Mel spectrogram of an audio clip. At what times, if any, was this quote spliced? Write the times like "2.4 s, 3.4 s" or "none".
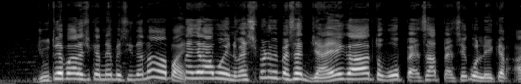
1.9 s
